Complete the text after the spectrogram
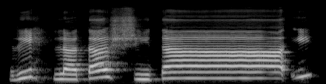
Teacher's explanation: یہاں پر مد بن رہا ہے، 3 سے 4 الف کے بقدر ہم کھینچیں گے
